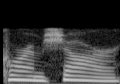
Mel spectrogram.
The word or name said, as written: Khorramshahr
